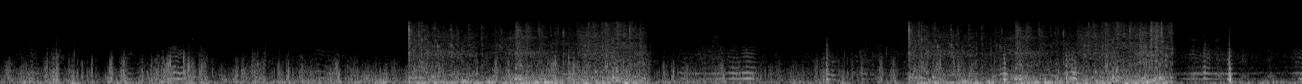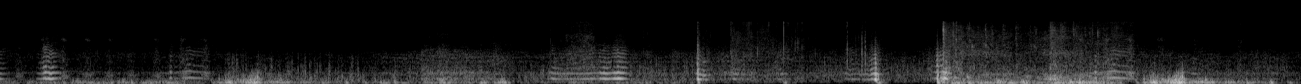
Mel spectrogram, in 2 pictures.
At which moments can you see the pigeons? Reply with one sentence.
You can hear the pigeons from 4.0 to 6.5 s, from 9.1 to 11.8 s and from 22.4 to 24.3 s.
